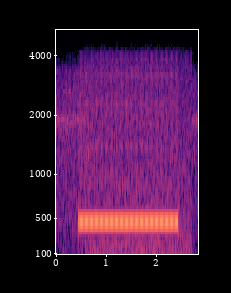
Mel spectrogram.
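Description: A telephone ringing tone on an unanswered call: one steady, mid-pitched tone lasting about two seconds, alone, with a faint hiss before and after.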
